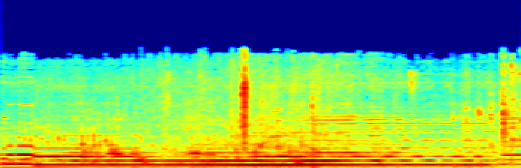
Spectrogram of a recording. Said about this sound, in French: Alors pour aller explorer ces villes flottantes sur le Tonlé Sap, il faut prendre un petit bateau sur le bord du lac et il va emprunter des rues, des véritables artères nautiques entre les maisons flottantes.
